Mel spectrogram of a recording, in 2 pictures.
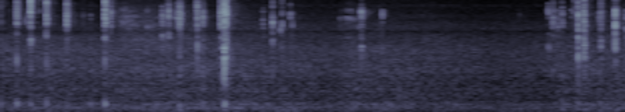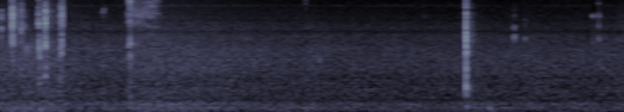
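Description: Typing on a computer keyboard: quick runs of key clicks in two bursts, then a single click near the end.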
